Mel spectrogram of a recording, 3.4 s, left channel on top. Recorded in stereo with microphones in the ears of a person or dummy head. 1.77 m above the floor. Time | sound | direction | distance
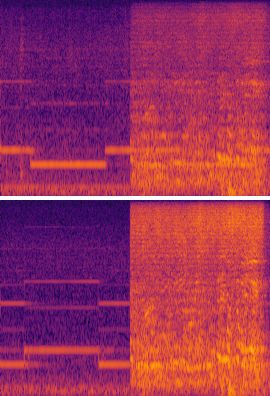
1.6 | frying | 80° right | 1.0 m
